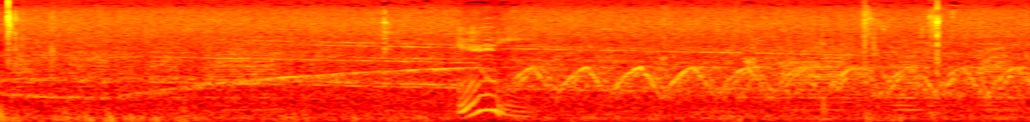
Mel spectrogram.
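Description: An ambulance or fire truck siren wails through the background, rising and falling in a repeating yelp pattern over steady road noise, clear.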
